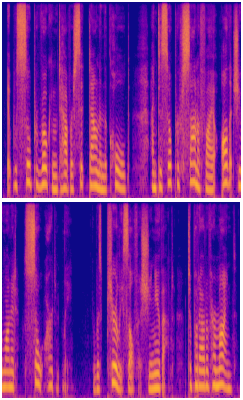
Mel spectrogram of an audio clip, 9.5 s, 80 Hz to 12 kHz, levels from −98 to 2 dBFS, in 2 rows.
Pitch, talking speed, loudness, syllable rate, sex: 220 Hz, 210 wpm, -22 LUFS, 5.8 syllables/s, female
